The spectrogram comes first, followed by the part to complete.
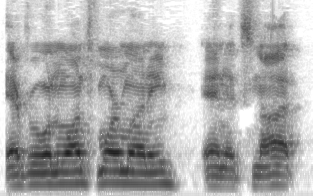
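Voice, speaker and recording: Medium-pitched with a darkish tone, this easygoing forty-something contractor talks at a moderate pace and with fairly even intonation. He's a guest in a casual interview, joining a video call from a small indoor room on his computer mic.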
